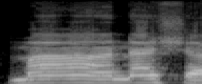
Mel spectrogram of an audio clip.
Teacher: वक्फ की सूरत में हमज़ा के ऊपर पेश ये भी ख़त्म हो जाएगी, वाव भी ख़त्म हो जाएगा और अलिफ भी ख़त्म हो जाएगा। हमज़ा जस्ट साकिन होगी और हमज़ा को झटके के साथ पढ़ेंगे · मद्दे मुत्तसिल है, 5 अलिफ के बराबर खींच कर पढ़ेंगे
